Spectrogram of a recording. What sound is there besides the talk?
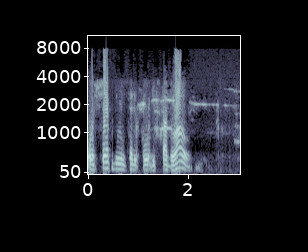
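rooster crowing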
